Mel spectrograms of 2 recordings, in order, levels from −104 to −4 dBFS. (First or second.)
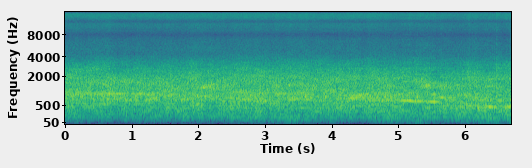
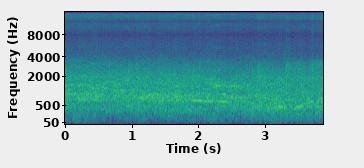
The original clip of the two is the second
